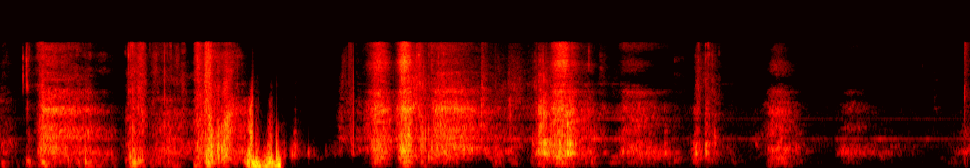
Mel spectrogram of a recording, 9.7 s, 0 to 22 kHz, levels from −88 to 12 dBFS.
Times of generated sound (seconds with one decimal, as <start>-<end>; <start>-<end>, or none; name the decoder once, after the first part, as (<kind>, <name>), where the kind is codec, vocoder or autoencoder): none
